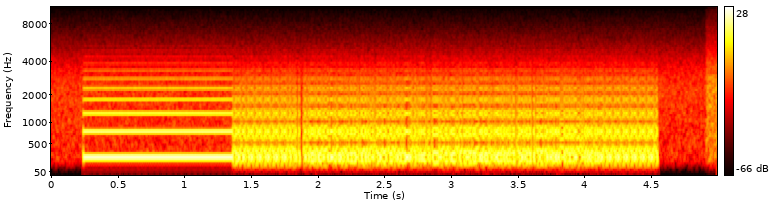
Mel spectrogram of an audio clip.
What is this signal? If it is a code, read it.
POCSAG pager data (512 baud), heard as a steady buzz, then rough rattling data, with radio hiss and a squelch burst at the end.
